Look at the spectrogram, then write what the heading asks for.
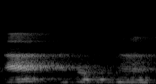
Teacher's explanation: hamzah dan ha itu keluar hurufnya, makhrajnya dari pangkal tenggorokan, sehingga kadang atau pangkal tenggorokan bagian bawah ya, lebih mendekati ke dada, makanya agak sedikit seolah-olah keluar dari dada, a atau ha, tetapi tidak berlebihan, tidak berlebihan seperti itu.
